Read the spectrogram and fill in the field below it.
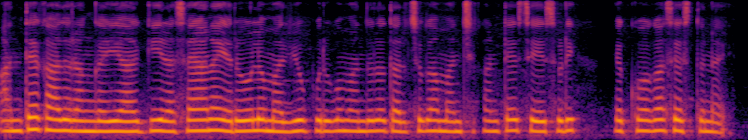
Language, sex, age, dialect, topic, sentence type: Telugu, female, 36-40, Telangana, agriculture, statement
